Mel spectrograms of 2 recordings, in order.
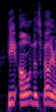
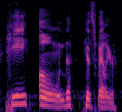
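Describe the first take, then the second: First: "He owned his failure" pushed higher and louder; emphatic repeat. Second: Slow, weighted statement of the point; slow and deliberate. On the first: Pastor hammering his point to the congregation, higher and louder. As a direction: drive "He owned his failure" home with force. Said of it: "He owned it". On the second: Pastor stating his first point to the congregation, slow and deliberate. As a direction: lay "He owned his failure" down slowly, word by word. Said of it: "The first one simply is this". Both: Shown as a demonstration.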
